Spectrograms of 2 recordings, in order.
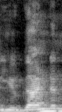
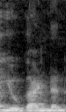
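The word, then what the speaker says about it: Ugandan: क्योंकि ये साउंड जो है ना वो वाई से प्रोड्यूस हो रहा है, जबकि स्पेलिंग इसकी क्या है? यू से है।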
